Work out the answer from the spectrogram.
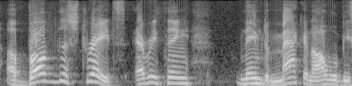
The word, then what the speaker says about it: Mackinac: people were inhabiting and they spelled everything with a W but they both pronounce it Mackinac but notice that the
